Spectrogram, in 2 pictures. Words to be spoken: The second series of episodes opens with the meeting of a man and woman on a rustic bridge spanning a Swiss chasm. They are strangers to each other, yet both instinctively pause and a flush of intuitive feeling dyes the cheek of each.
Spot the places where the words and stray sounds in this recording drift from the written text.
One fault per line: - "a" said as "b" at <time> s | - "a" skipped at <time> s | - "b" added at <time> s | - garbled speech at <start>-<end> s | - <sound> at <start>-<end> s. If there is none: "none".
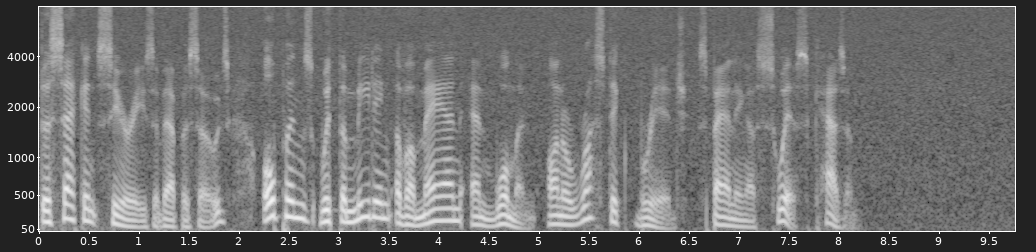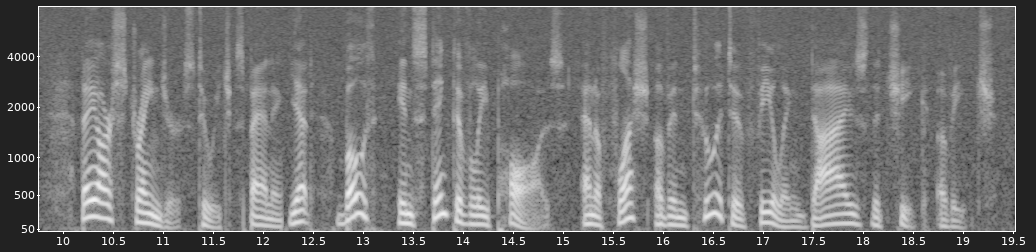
- "other" said as "spanning" at 11.7 s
